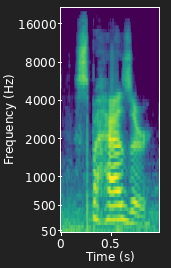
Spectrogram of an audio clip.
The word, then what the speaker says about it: Spazer: spaser I SP I I pronounce it spaser spazer like a like a hazard it's a hazard beam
